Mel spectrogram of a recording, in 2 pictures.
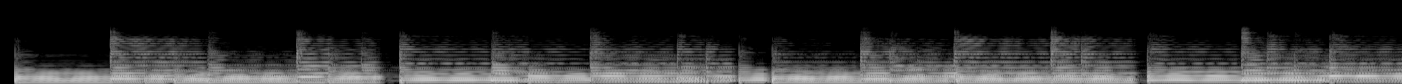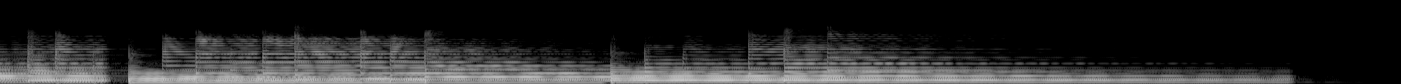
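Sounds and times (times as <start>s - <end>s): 
Charlie Lab digitar: 0.1s - 27.0s.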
